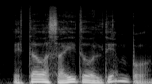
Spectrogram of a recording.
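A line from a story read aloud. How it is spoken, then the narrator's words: Plain. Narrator (Spanish): dijo ella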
